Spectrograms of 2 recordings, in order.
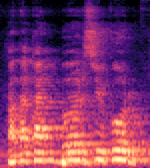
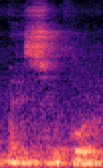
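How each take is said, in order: First: Louder, slow call to repeat; preacher leading the congregation to repeat. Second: Said in the usual way. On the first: Shown as a demonstration. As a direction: call the word out slowly.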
